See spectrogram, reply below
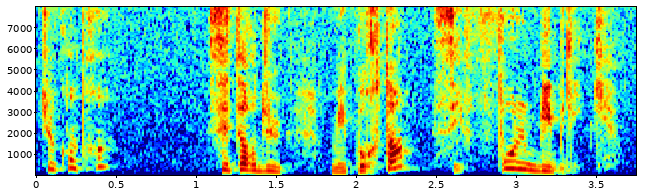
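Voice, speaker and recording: A woman with a Quebec French accent giving a casual, animated sermon, reading and answering viewers' comments as she goes. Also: measured pace, breathy edge. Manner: animated, switching to soft low tones for scripture. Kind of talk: informal live-stream sermon.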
